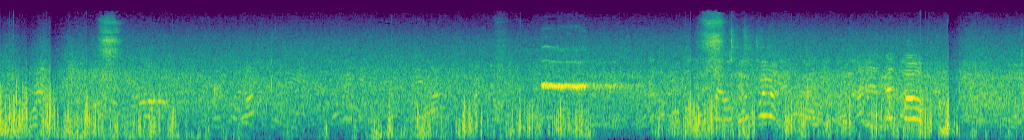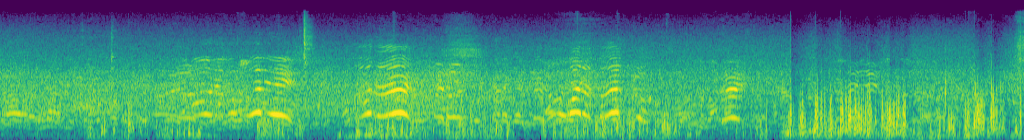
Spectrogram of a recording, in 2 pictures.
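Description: Players shout and call out across an open field outdoors.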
